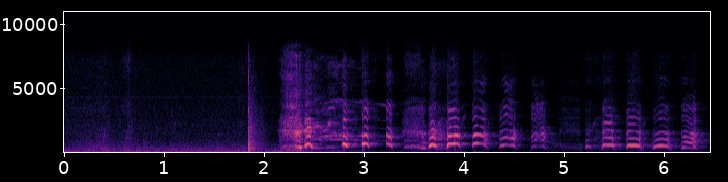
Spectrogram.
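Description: A single sharp smack about two seconds in, then loud laughing in quick repeated bursts.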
